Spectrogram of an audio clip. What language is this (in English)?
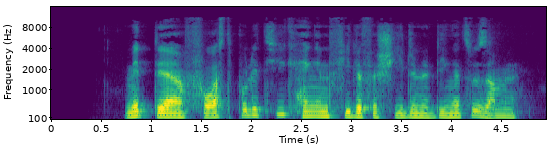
German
